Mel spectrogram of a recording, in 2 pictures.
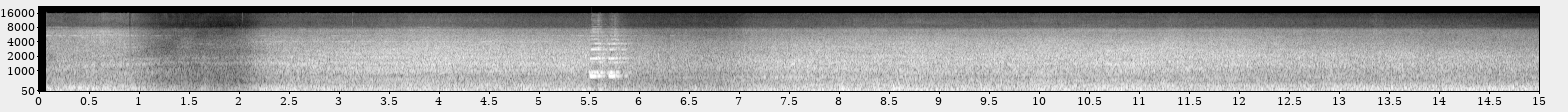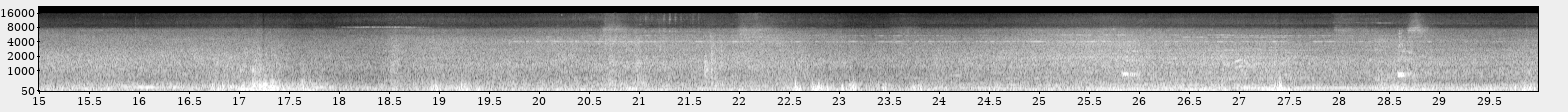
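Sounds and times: diesel truck engine running: 0.1 - 29.9
short beep: 22.8 - 29.0.

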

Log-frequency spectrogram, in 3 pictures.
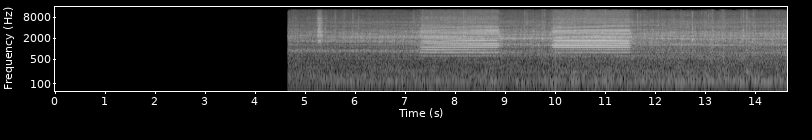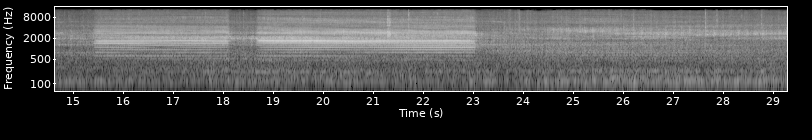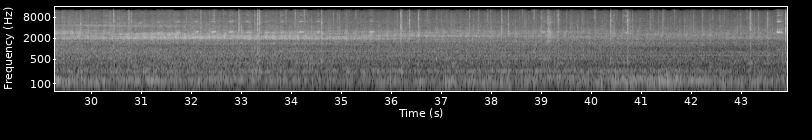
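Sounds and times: train rolling on track: 4.7 - 43.9
locomotive chime horn blasts: 7.2 - 9.1, 9.8 - 11.7, 15.4 - 23.2.

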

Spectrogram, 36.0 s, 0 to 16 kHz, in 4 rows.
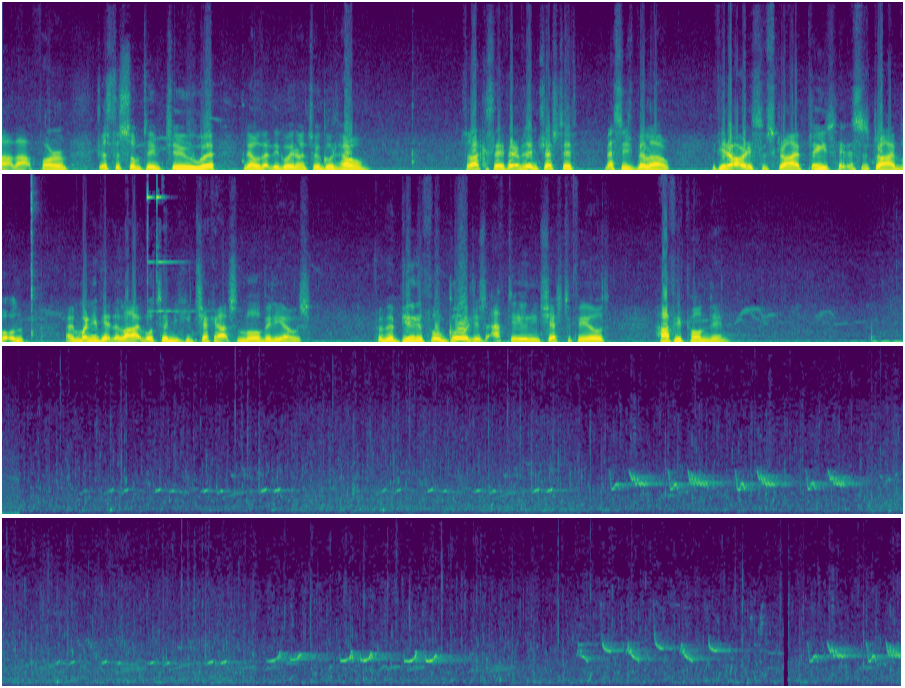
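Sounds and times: birds chirping: 10.5 - 11.6, 16.0 - 18.2, 32.8 - 36.0
trickle of running water: 16.2 - 36.0.

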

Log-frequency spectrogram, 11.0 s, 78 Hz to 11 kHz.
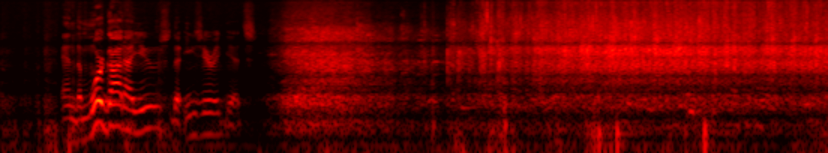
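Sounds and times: audience laughing: 3.6 - 6.5, 8.6 - 11.0
audience applauding: 4.3 - 11.0.

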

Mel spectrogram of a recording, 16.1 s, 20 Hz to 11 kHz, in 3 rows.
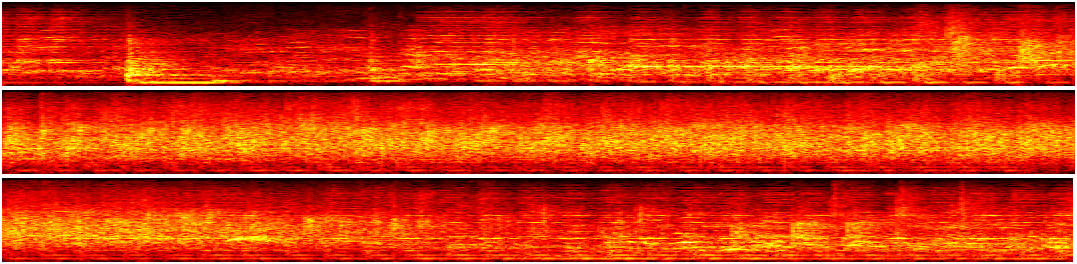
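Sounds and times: audience applauding: 3.8 - 15.7.

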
